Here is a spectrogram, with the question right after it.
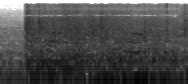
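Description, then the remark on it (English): A sudden heavy smash and thump lands, then a dense, rumbling wash of noise carries on for over a second before easing off. “There's a smash and a thump, followed by a gurgle.”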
